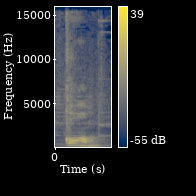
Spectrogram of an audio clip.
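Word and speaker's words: comb: की तंगी कनखी को इंग्लिश में कहते हैं कॉम दोस्तों इसमें दुबई लेटर है उस साइलेंट होता है कि कराची कराची को इंग्लिश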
